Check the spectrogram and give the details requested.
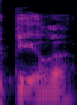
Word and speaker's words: Gala: our New Year's Eve Gala or Gayla whichever what you want to pronounce nobody pronounces it Gayla I heard today Ash some did it was in the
